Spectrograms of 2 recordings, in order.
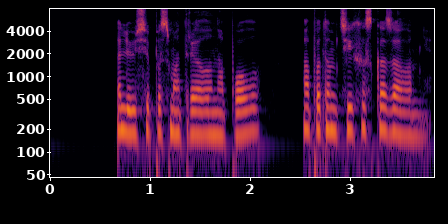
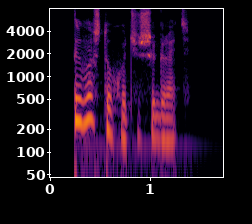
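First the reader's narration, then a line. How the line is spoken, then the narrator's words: Quiet reply. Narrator (Russian): тихо ответила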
